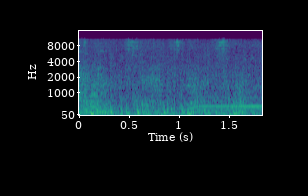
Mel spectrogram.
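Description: Horses gallop in Red Dead Redemption 2, their hooves pounding in a fast, steady rhythm, faint and distant under a constant rolling backdrop.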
